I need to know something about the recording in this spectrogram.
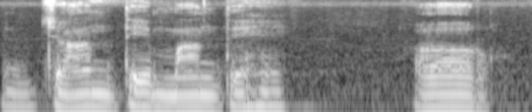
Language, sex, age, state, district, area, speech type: Urdu, male, 18-30, Telangana, Hyderabad, urban, spontaneous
